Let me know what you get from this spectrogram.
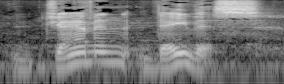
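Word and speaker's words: Jamin Davis: are you kidding me nico collins to houston jamming davis is how you pronounce it jamin hill it's not bad for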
